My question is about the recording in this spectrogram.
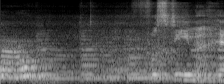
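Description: Live pit band playing stage-musical accompaniment with sustained pitched notes; a voice glides down in pitch briefly at the start.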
